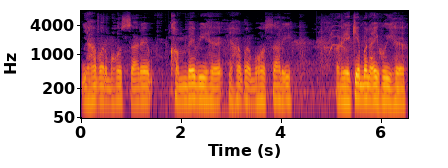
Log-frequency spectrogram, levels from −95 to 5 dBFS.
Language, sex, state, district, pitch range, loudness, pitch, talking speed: Hindi, male, Jharkhand, Palamu, 105-115 Hz, -18 LUFS, 110 Hz, 135 wpm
